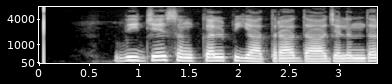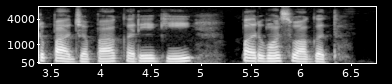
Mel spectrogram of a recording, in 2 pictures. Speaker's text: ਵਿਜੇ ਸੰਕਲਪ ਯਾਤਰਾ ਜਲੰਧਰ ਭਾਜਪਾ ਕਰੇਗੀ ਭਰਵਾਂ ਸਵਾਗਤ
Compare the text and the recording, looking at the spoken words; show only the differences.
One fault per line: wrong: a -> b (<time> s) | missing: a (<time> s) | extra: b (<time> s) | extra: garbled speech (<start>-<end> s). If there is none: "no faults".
extra: ਦਾ (2.6 s)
